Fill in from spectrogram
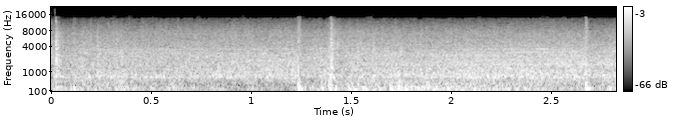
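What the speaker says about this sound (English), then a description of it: "They set off the cannons because they're at the other end of the field" Cannon blasts from the pirate ship at the Tampa Bay Buccaneers stadium during a 2002 Monday Night Football game, heard as a few sharp booms over constant loud crowd roar.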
